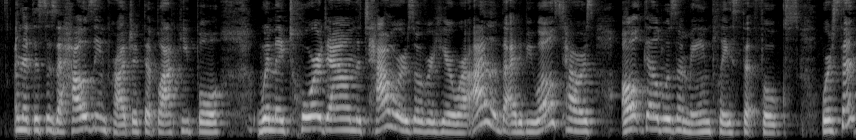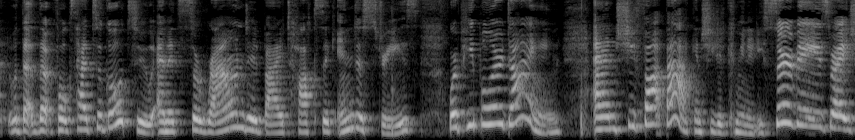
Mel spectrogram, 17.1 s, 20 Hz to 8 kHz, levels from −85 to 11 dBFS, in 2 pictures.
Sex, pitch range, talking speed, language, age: female, 195-265 Hz, 215 wpm, English, 20-39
